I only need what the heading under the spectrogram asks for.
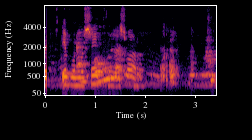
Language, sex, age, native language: Icelandic, male, 10, Icelandic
